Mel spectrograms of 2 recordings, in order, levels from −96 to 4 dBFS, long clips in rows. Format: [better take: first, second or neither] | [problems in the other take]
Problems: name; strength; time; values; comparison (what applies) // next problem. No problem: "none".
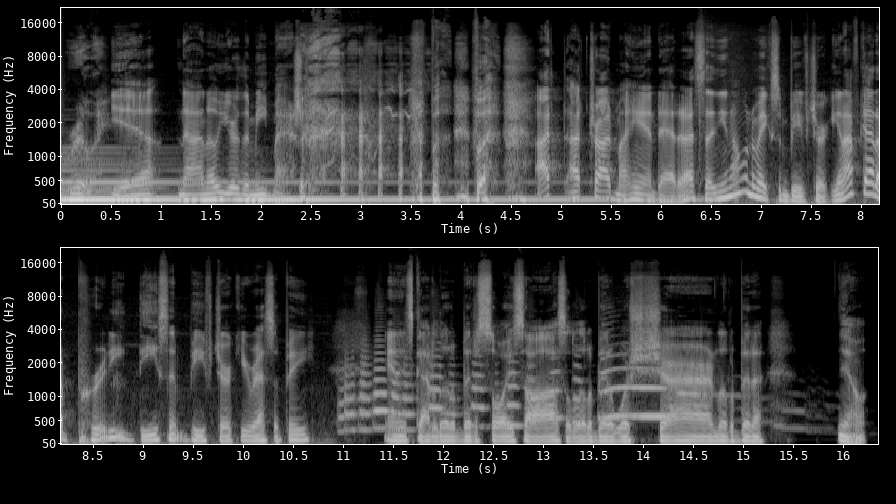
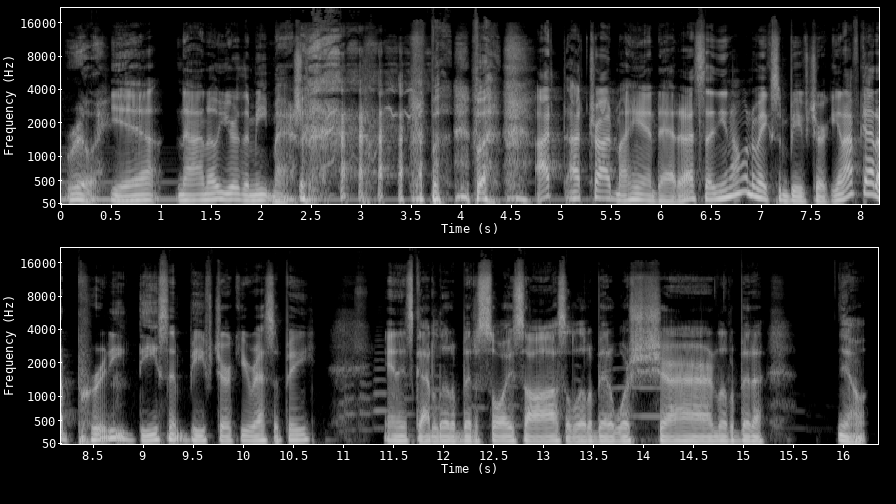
second | background music; loud; throughout; 1 dB below the speech; faint in the second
